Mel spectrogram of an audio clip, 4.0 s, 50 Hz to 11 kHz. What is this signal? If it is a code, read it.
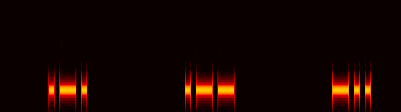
Morse code, heard as a keyed tone, about 21 wpm, spaced as for 8 wpm, 700 Hz. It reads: RWD
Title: USA Call Signs - 6 Characters - 6x Character Spacing - 22wpm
